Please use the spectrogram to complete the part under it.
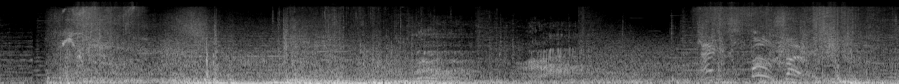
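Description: A Bombarda explosion spell goes off in the video game Hogwarts Legacy, with a loud booming blast and rumbling, crackling debris layered over busy in-game effects.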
